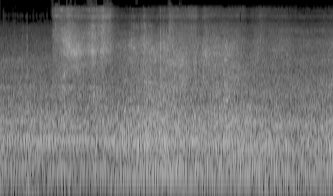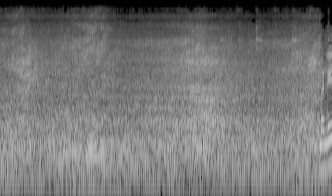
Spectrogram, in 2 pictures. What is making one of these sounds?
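Passing motorbikes whoosh by.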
